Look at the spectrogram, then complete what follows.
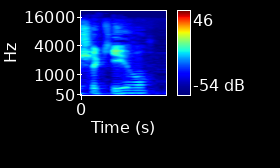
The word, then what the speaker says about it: Shaquille: And his name is Shaquille O'Neal because Shaquille rhymes with O'Neal and it sounds cool.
